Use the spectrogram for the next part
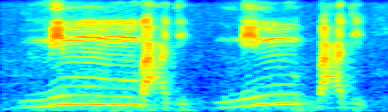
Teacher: اب ہم نون ساکن کو نہیں ادا کر رہے، الٹا ہم میم ساکن کو ادا کر رہے ہیں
